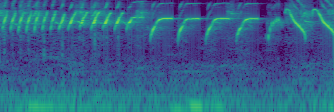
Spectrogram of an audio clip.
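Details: Canary song opening with a quick buzzy trill, then slower clear whistles sliding upward, ending in looping rising and falling notes.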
